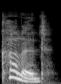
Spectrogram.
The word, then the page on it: colored: British English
